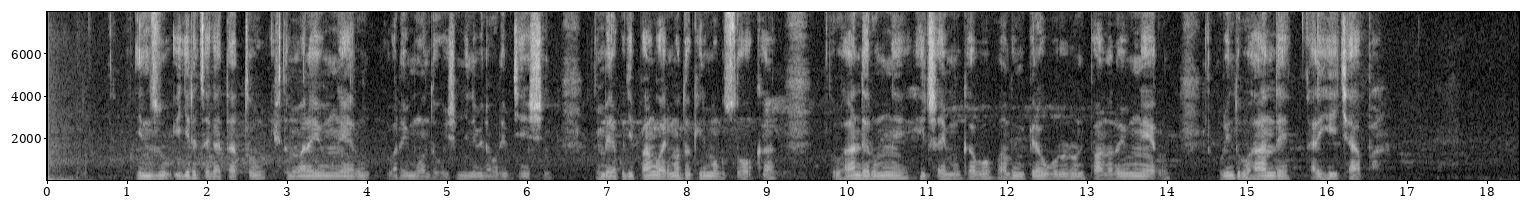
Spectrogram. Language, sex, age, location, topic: Kinyarwanda, male, 18-24, Kigali, health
